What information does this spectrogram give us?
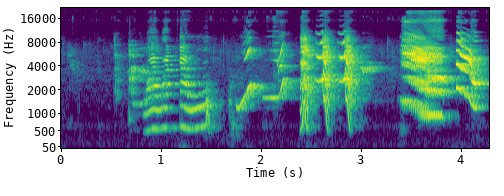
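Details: Parrot said to speak mummy and papa, producing a continuous string of varied, voice-like syllables that shift between steady tones and rising glides, ending in harsher, breathy notes.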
